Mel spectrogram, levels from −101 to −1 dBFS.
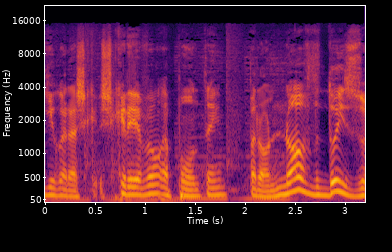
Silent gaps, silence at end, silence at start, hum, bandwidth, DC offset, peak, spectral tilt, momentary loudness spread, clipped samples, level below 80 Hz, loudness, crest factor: none; 0 s; 0 s; none; 15.5 kHz; under 0.1%; -6 dBFS; -4.5 dB/octave; 7 LU; under 0.1%; -44 dBFS; -23 LUFS; 18 dB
